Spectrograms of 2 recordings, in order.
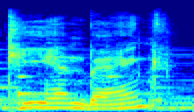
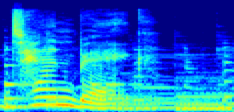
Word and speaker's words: Tenbank: How do you say the name? Ken Bank. Nope. Kin Bank. Uh-uh. So, what is it? Tenbank. 10 as in Tennessee.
